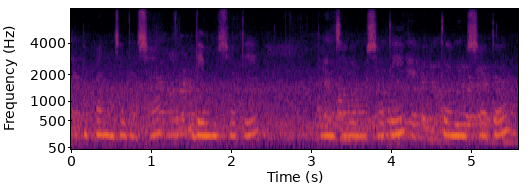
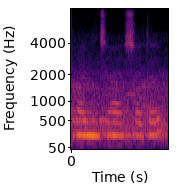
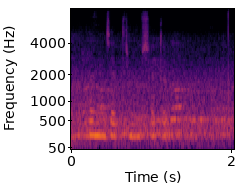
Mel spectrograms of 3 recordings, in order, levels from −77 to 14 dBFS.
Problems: constant background noise, continuous background conversations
